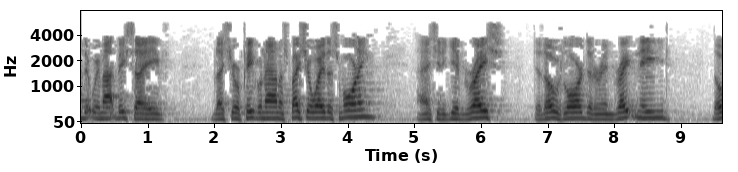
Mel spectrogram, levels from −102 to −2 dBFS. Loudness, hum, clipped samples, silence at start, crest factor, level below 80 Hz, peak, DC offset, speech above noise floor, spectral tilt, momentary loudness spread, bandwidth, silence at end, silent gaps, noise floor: -25 LUFS; none; under 0.1%; 0 s; 20 dB; -66 dBFS; -6 dBFS; under 0.1%; 35 dB; -10.5 dB/octave; 11 LU; 5.8 kHz; 0 s; none; -60 dBFS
